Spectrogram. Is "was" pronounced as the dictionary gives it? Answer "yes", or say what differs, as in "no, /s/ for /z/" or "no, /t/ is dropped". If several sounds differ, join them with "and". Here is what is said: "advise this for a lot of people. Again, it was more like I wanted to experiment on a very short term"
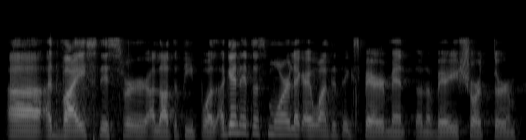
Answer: no, /s/ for /z/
